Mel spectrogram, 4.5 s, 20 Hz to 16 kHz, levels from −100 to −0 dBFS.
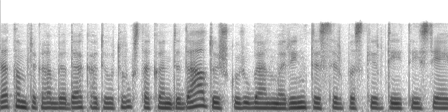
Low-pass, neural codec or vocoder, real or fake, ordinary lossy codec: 7.2 kHz; codec, 16 kHz, 0.8 kbps, ZipCodec; fake; Opus, 64 kbps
